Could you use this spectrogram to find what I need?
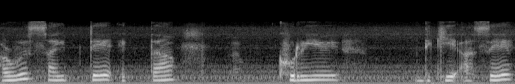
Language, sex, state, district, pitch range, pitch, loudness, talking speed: Nagamese, female, Nagaland, Kohima, 175-210 Hz, 195 Hz, -17 LUFS, 80 wpm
